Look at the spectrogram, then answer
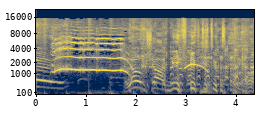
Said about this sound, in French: En fait, c'est des cris de fans.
